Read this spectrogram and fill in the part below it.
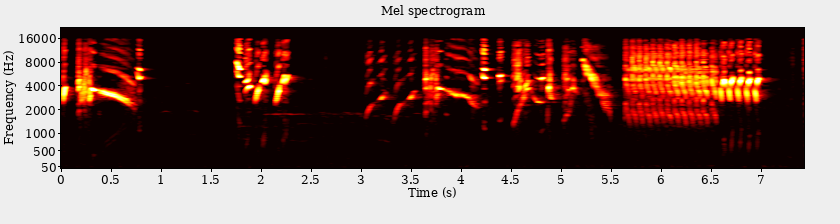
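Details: Wild European goldfinch singing a teaching song: bright twittering phrases separated by short pauses, with sliding liquid notes, ending in a long buzzy, rattling trill.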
